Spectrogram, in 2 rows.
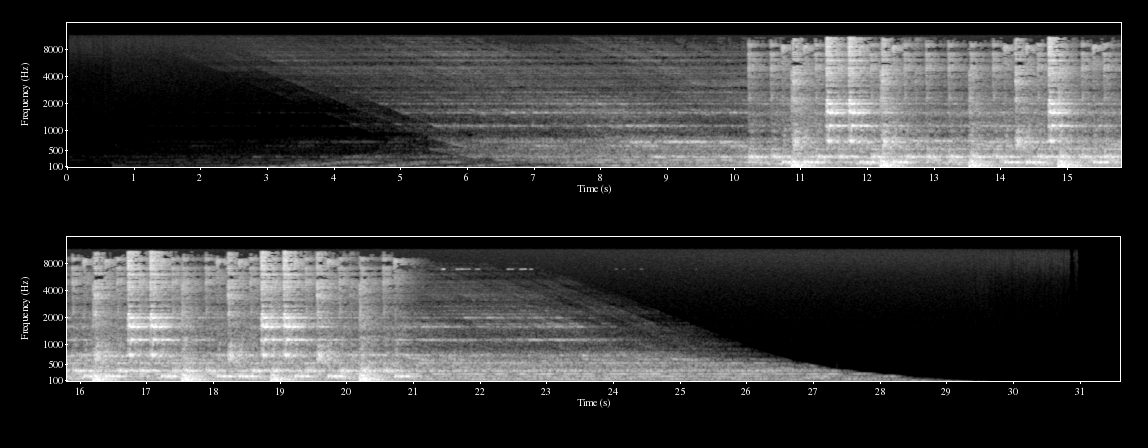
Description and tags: Convolved 52.329 audio
convolution, impulse, reverb, ir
